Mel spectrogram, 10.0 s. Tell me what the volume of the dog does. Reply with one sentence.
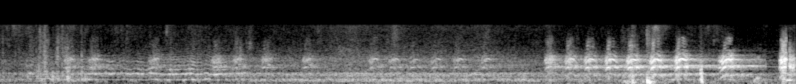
The loudness of the dog goes up.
